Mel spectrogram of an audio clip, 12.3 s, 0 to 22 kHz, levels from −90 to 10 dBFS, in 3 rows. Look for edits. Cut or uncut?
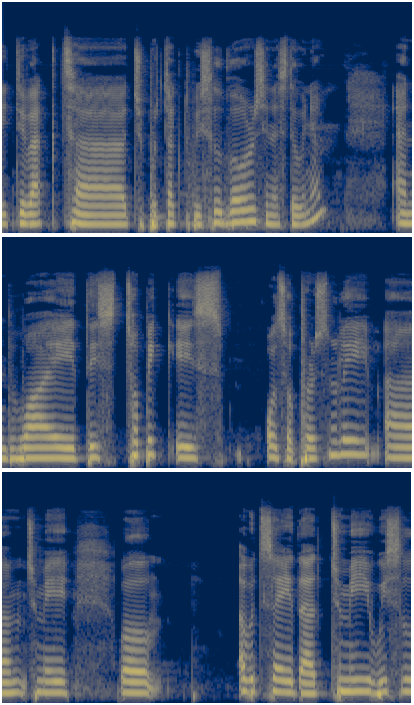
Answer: cut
